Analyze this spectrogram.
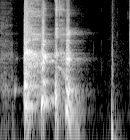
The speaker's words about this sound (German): Meine Huster haben nichts damit zu tun, dass sie gut oder schlecht waren. Irgendwie ist mir jetzt Staub in den Hals gekommen.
